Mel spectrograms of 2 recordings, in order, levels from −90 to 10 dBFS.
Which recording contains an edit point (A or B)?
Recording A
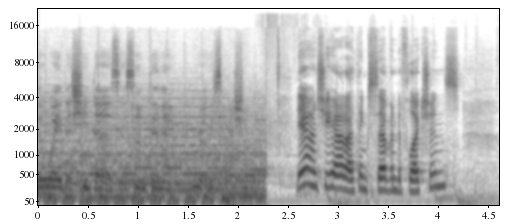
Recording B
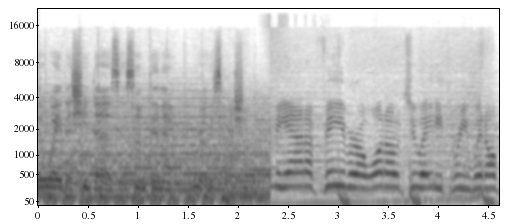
A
